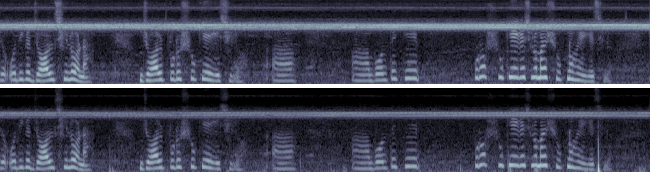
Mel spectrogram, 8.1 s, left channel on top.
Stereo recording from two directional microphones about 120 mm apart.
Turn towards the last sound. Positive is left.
turn(degrees=35)  # may be behind; listen again after turning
